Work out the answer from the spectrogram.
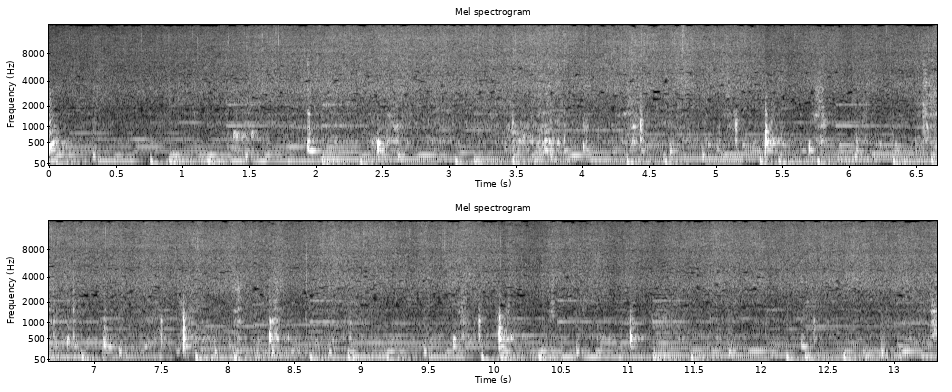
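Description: Chopped onions, green chillies, ginger and curry leaves sizzling in hot oil while a wooden spatula stirs them, with short knocks and scrapes of the spatula against the pan about once a second.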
